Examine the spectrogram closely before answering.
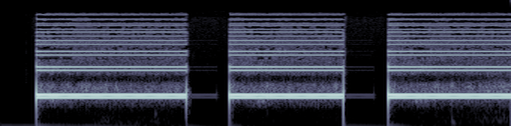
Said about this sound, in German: So klang es am Vormittag aus vielen Handys. Beim bundesweiten Warntag in Deutschland sind die Warnsysteme für den Katastrophenfall getestet worden.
